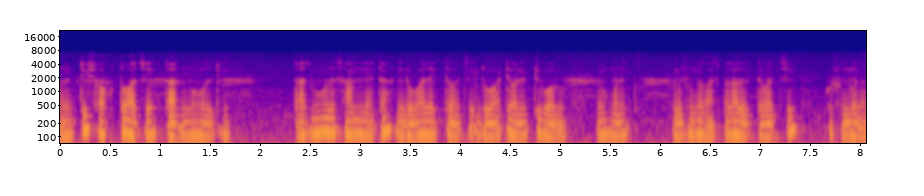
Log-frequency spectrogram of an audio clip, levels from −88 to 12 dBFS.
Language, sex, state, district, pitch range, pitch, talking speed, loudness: Bengali, male, West Bengal, Malda, 105-120 Hz, 110 Hz, 180 wpm, -20 LUFS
